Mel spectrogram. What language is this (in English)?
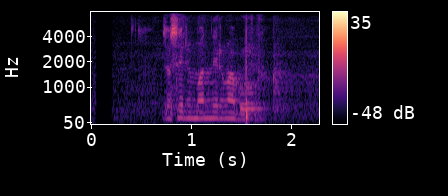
Nepali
